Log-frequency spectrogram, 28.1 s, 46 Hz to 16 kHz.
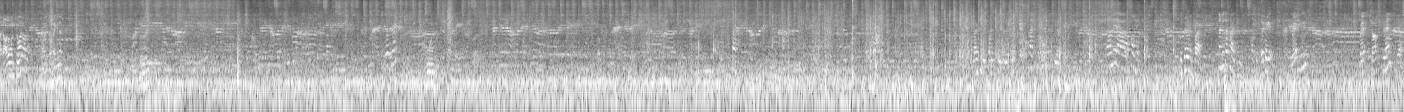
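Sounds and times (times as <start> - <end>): background music: 0.0 - 28.0
people talking indistinctly: 0.0 - 28.0.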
